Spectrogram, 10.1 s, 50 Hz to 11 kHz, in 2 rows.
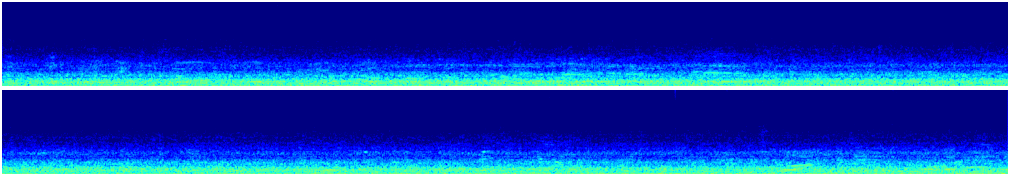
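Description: Leyland Titan PD2 double-decker bus's diesel engine and running gear heard from inside as it travels at a steady speed, with a continuous rumble. About seven seconds in, a steadier low hum from the engine comes through.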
